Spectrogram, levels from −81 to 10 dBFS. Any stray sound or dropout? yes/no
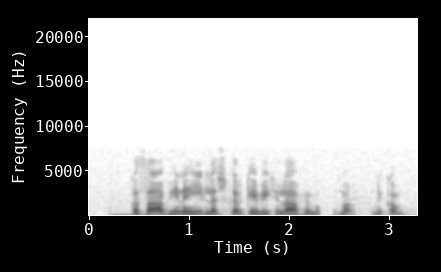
yes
